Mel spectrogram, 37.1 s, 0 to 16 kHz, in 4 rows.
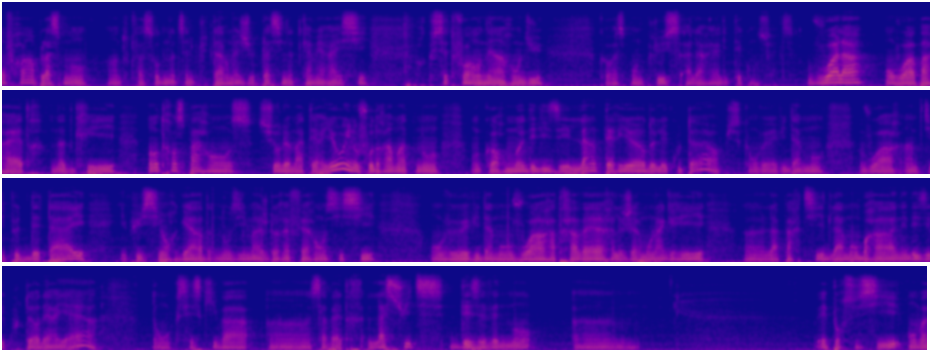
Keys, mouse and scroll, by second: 1.6 ctrl+s, 31.2 click, 34.1 scroll up 3, 34.7 right click, 36.1 KP_3.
